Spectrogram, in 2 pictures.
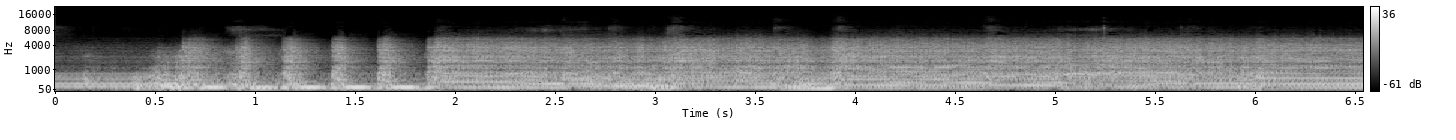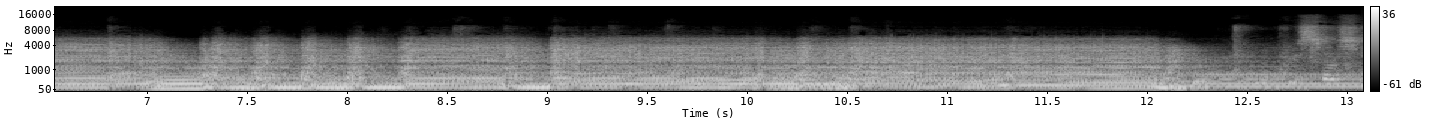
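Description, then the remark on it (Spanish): A loud electric guitar through the dirtier channel of an all-analog amp, bass and treble raised and mids cut for a scooped tone, plays chugging muted riffs and sustained chords in a steady rhythm, with no talking, before cutting off near the end. “Bajar, subir graves y agudos y activar. Hacerlo bien, eh, hacer una B corta, digamos. Claro, un sonido bien scoop.”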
